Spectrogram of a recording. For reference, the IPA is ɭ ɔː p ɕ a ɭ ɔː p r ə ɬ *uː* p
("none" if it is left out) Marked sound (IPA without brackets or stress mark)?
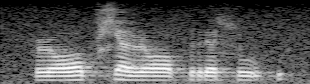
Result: uː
